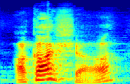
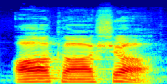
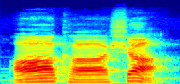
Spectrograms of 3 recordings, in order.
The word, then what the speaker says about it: Akasha: the Akashic Records library, here it should sound like Akasha. You have to drag the R sound, then it gives the meaning sky. To pronounce it again, Akasha.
